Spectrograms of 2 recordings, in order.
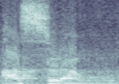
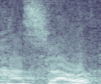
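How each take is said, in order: First: The word starts with a vowel, no h. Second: The word starts with an h sound. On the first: The speaker calls it right. "এটা হবে কি আসরাও" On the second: The speaker calls it wrong. "আমরা অনেকেই বলি হাসরাও"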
